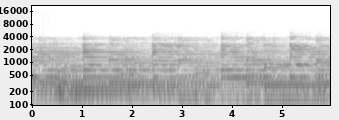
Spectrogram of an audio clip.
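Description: A song plays with rich sustained harmonic tones and steady chord changes, moderately quiet and continuous throughout, with no talking over it.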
